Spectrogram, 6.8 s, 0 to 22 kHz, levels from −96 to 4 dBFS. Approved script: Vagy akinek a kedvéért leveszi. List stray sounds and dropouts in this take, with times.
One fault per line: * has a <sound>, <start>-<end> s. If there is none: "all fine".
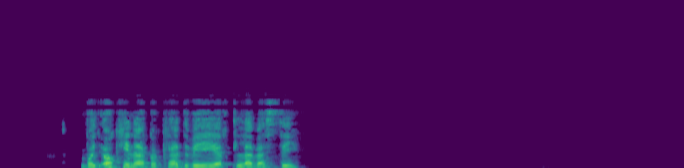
all fine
